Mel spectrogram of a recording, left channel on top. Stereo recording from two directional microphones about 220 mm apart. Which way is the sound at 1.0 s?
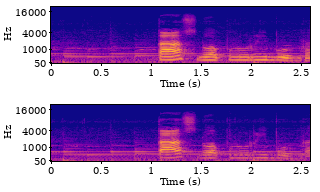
35° right (ahead or behind).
